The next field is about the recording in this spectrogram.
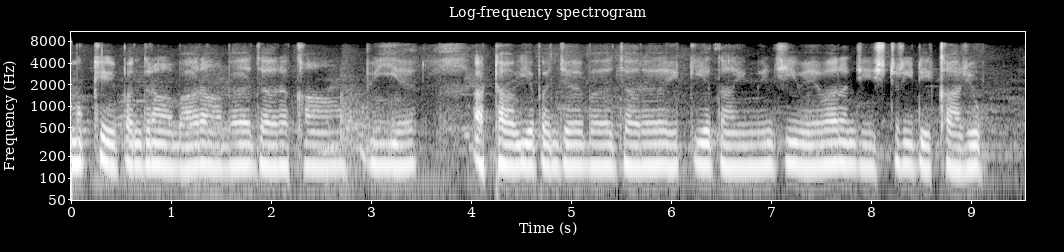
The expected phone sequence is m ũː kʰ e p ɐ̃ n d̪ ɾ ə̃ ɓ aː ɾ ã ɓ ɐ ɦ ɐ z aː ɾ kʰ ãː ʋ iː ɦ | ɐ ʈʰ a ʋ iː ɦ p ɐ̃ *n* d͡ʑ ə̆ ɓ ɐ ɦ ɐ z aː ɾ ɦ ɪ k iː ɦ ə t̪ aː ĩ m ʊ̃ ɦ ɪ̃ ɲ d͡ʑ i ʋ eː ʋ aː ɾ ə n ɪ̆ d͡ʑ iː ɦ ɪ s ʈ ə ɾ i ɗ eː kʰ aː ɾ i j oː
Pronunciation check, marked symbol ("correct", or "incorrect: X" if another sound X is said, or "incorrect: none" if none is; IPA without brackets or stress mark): incorrect: ɲ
